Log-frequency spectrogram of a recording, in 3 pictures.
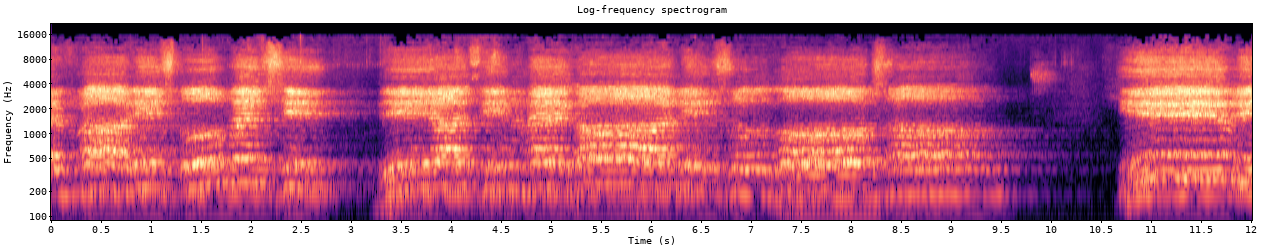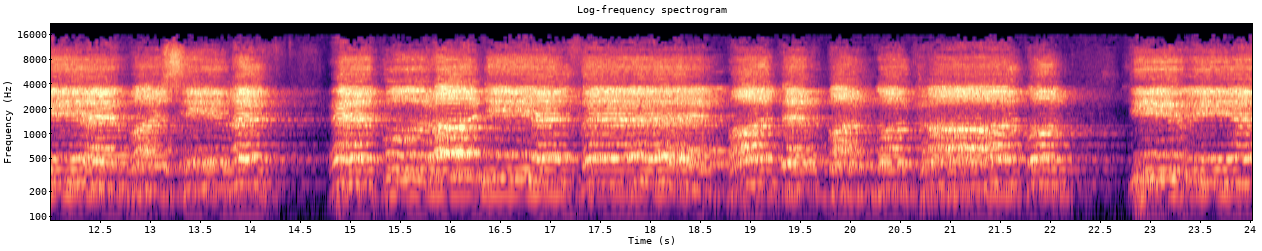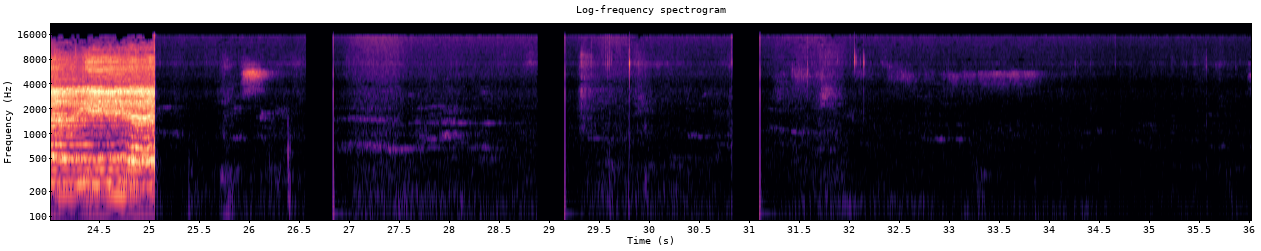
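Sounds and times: choir chanting: 0.0s - 25.1s.

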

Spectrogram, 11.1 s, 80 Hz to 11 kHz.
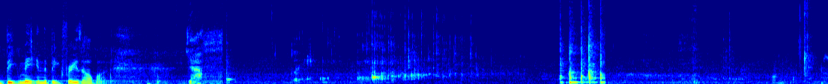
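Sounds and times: coffee pouring into a glass: 3.6s - 8.0s
faint sipping: 8.4s - 11.0s.

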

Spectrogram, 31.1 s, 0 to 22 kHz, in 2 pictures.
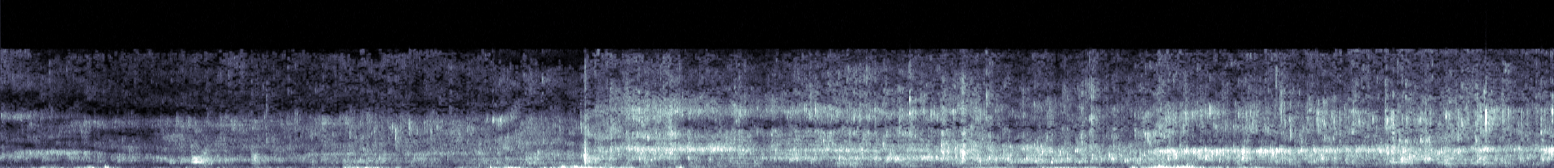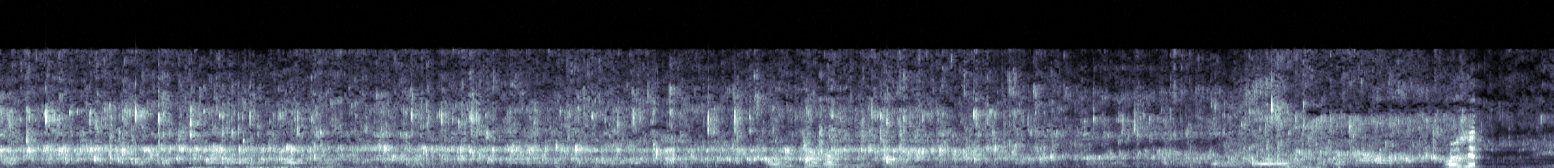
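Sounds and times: water splashing and trickling: 0.0s - 31.0s.

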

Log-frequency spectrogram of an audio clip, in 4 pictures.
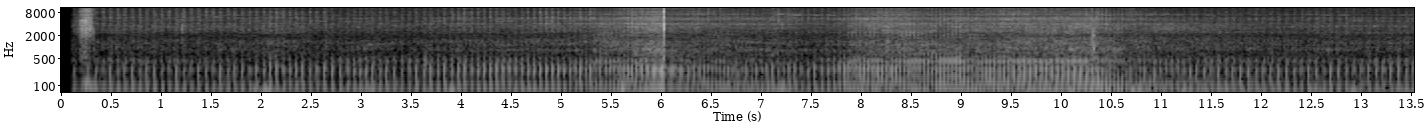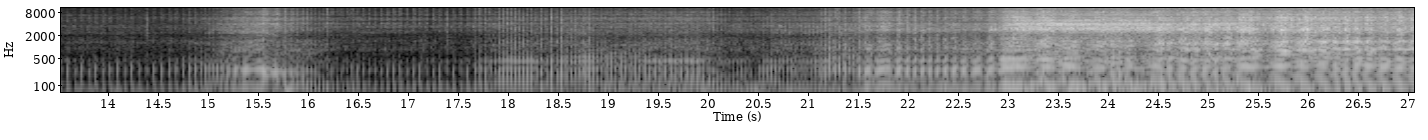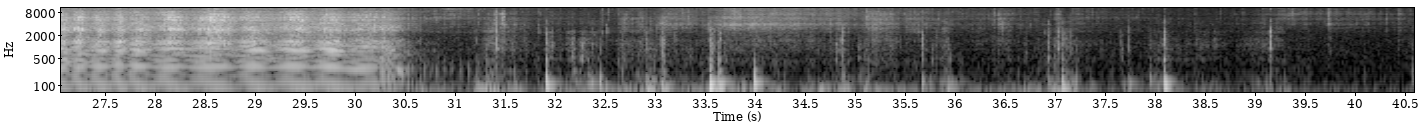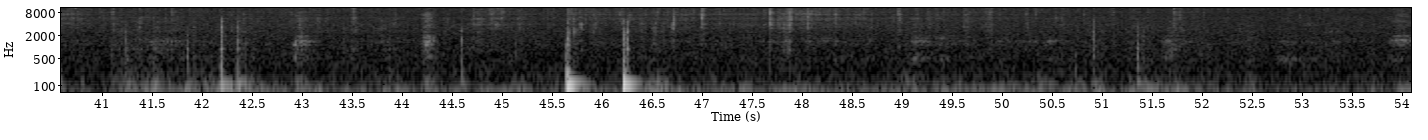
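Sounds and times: dirt bike engine revving: 0.1s - 37.3s.

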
